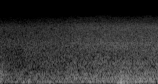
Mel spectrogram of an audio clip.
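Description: Wild summer wind drives rain outdoors, a dense unbroken rushing hiss that holds steady and close throughout, with no voices heard.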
